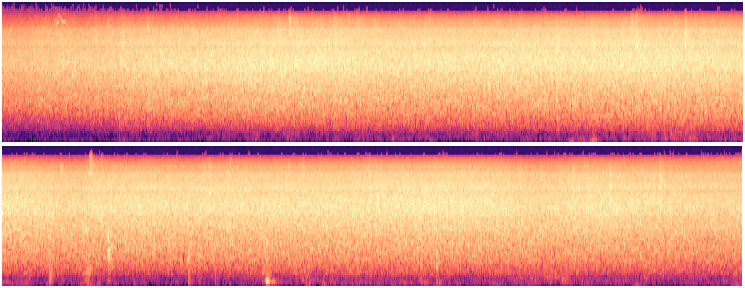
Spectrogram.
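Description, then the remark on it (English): Steady rain that has just started after a long dry spell falls outside as a constant, even hiss, with occasional soft drips and taps standing out now and then. No one speaks. “after hearing all that, the rain has just started here.”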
